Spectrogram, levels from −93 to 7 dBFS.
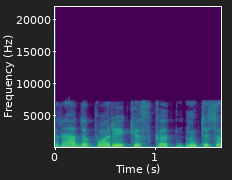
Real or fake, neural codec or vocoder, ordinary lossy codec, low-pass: real; none; AAC, 64 kbps; 7.2 kHz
